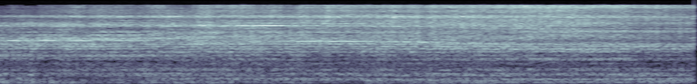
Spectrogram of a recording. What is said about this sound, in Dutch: Op de aanhanger staat een geluidsinstallatie waarop echt keihard het geluid te horen is van het Amerikaanse gevechtsvliegtuig.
